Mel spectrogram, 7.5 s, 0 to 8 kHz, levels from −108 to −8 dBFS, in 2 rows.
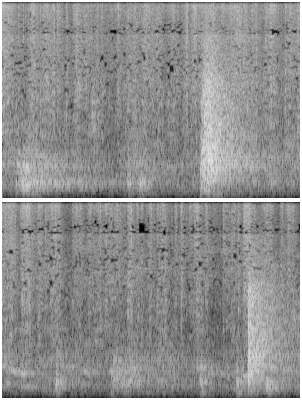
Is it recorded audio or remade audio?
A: recorded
